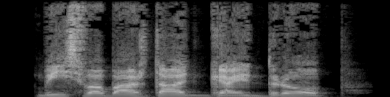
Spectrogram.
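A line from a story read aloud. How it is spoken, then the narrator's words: Male shout. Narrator (Russian): прокричал он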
